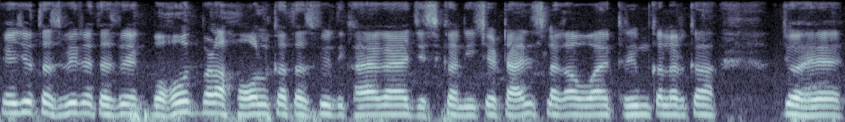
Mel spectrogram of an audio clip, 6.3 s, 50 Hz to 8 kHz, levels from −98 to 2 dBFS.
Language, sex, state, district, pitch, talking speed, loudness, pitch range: Hindi, male, Maharashtra, Washim, 175 Hz, 235 wpm, -17 LUFS, 170-185 Hz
